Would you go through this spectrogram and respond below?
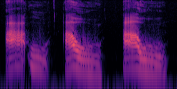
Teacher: This one is probably the easiest diphthong. It's just the German A plus the German U. So you basically read it as it's written.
